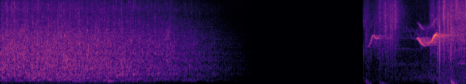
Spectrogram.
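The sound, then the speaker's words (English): A creek's steady, hissing rush of flowing water fills the first two seconds, then fades into silence before a few sharp bird chirps ring out near the end. “Water in the creek looks like it's settling down.”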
